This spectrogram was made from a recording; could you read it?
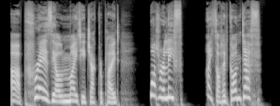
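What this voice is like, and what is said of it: Put-on Irish accent. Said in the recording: “Irish accent.”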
